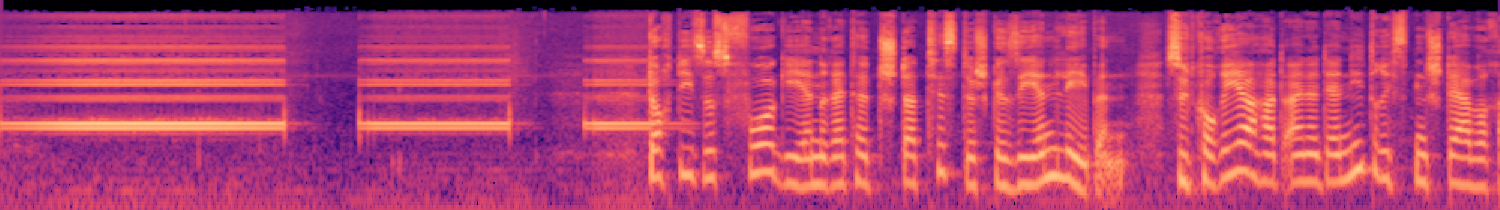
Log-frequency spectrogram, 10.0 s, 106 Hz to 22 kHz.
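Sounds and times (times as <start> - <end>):
phone alert alarm steady electronic tone: 0.0 - 4.7
speech: 4.4 - 9.9.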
